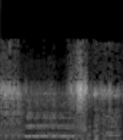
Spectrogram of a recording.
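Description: A young goat kid bleats at close range, a wavering cry running through nearly two seconds over a steady background hum.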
